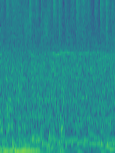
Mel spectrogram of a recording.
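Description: Electronic dance music from a live DJ set over a loud sound system: a deep bass line under a steady, even hi-hat beat, the bass swelling in at the start.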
